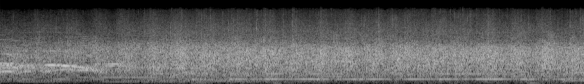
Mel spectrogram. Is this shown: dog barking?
no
